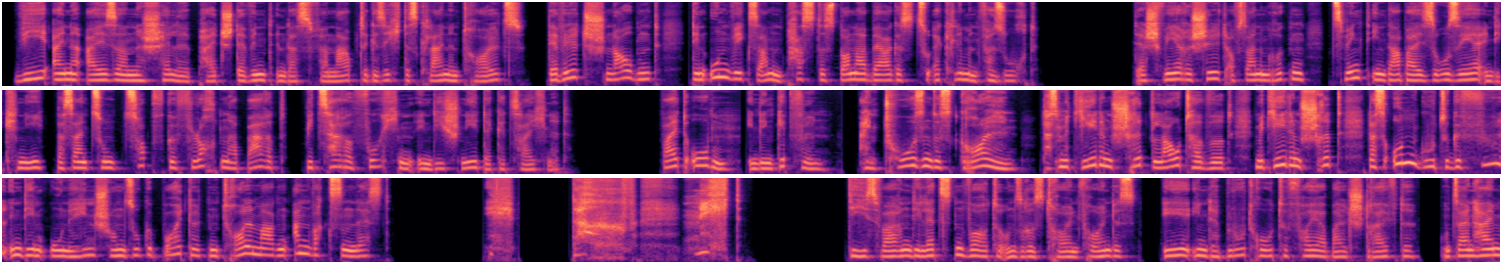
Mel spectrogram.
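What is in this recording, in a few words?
narrative; Helden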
